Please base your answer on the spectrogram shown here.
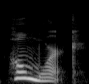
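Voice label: "homework", English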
